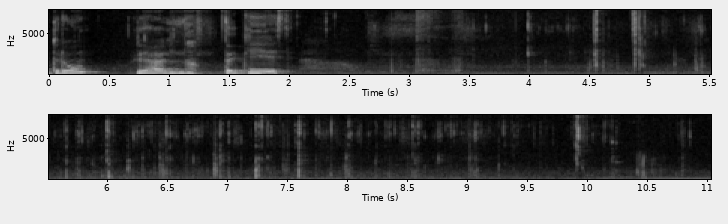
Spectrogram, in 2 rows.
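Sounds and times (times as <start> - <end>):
person chewing food: 2.3 - 11.0.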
